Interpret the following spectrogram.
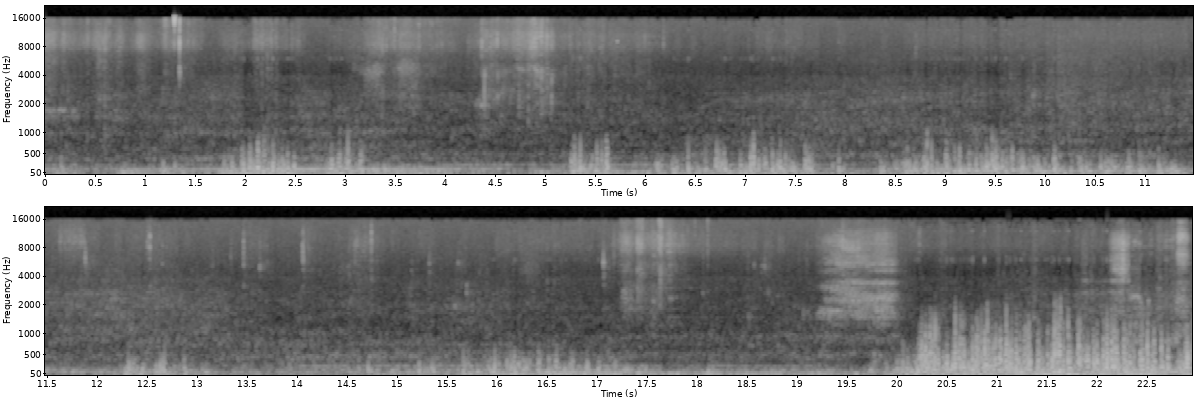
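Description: Wind buffeting the camera microphone: a low rumble that swells and fades in gusts, with a stronger gust near the end.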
